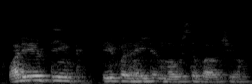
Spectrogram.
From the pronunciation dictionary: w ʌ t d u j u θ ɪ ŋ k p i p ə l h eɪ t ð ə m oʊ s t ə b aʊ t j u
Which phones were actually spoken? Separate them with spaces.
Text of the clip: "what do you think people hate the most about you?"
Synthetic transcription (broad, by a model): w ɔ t d u j u t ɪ ŋ k p i p ə l h eɪ t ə m oʊ s t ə b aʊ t j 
